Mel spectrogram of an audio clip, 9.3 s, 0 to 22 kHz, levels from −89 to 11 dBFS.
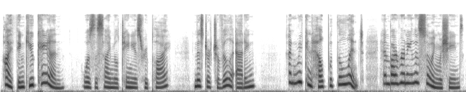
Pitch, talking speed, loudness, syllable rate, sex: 265 Hz, 155 wpm, -17 LUFS, 5.0 syllables/s, female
